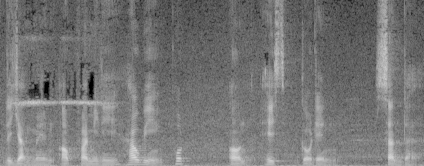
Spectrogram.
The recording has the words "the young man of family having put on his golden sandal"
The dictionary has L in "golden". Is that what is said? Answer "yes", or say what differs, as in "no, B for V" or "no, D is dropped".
no, L is dropped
